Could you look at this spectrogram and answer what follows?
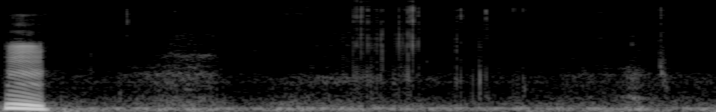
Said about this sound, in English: There, I gulped in the mic just for you.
